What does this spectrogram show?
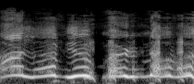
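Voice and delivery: put-on very high, very loud, drawn-out blubbering wail. Joking that he is in the bathroom, imitating him crying. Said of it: "he's crying in the bathroom right now".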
